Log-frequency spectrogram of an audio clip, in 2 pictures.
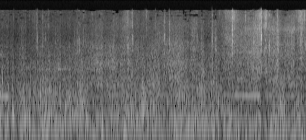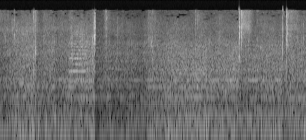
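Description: Wind buffeting a handheld camera's microphone, a steady low rumble, with a few light knocks from the camera being handled while walking.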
